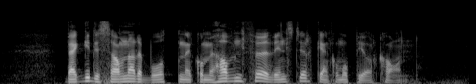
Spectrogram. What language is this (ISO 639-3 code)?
nor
